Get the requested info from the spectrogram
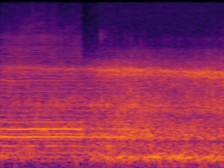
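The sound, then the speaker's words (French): An airplane landing: a loud, steady engine roar with a high whining tone, sustained throughout, with a rough rumbling edge like tires meeting the runway. “L'avion est en train d'atterrir.”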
